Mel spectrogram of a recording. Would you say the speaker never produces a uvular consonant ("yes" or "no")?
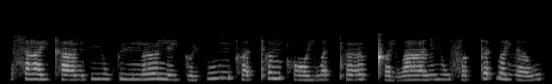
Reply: yes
